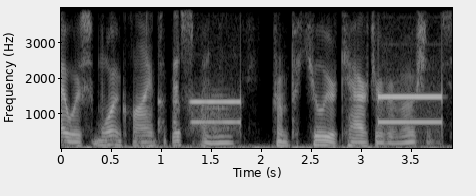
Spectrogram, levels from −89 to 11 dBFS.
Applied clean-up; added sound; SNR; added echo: neural diffusion model UNIVERSE++.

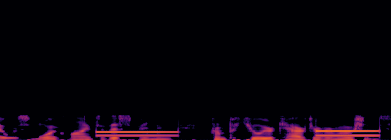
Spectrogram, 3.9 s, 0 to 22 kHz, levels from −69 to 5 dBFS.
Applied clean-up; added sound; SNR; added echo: classical method spectral subtraction.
